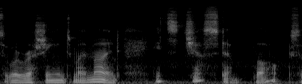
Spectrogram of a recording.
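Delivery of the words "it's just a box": quiet, slow words to herself; said to oneself. Acted. Narrator calming herself over the eerie box, quiet and slow. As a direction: talk yourself out of the fear, softly and slowly. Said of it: "I said to myself".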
